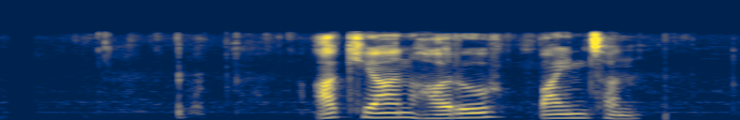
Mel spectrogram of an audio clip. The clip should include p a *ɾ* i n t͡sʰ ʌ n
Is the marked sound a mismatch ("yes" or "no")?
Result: yes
